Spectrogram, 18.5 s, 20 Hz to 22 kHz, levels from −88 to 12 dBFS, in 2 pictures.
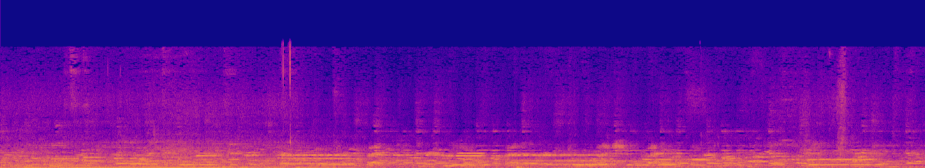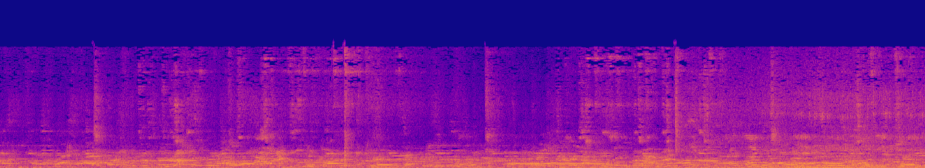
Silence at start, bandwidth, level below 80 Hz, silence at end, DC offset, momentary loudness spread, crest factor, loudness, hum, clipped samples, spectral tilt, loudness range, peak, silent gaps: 0 s; 16 kHz; -26 dBFS; 0 s; under 0.1%; 6 LU; 14 dB; -17 LUFS; none; under 0.1%; -5.5 dB/octave; 4 LU; -4 dBFS; none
